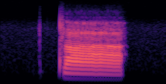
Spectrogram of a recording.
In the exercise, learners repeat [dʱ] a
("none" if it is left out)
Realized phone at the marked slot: t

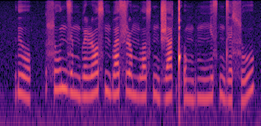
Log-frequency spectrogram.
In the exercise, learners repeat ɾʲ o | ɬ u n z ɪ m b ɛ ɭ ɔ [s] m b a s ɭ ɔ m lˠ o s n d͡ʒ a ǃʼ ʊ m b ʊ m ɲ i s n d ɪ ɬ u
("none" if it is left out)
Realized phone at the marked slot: s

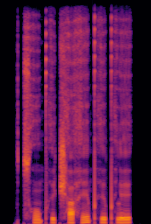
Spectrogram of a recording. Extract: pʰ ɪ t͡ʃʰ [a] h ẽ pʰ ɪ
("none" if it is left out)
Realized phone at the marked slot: a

